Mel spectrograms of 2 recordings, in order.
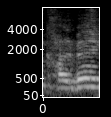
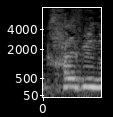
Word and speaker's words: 칼뱅: 예 칼 100 예 원래 프랑스 오나전 칼 변 위한 칼뱅 이 되는 거죠 근데 뭐 그렇게 바라는 사람 누가 있습니까 그러니까 여러분들은 칼빈 으로 바람도 좋고 캠프 늘어 뭐 발음에서 좋으니깐 거기에 대해서 어 다른 이야기하지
